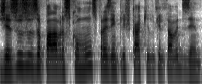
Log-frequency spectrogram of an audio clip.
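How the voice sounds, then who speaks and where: A man's high-pitched voice with a dark, mellow tone. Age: 20s. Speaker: worship leader, pastor's son. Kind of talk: casual chat.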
